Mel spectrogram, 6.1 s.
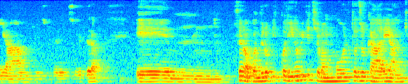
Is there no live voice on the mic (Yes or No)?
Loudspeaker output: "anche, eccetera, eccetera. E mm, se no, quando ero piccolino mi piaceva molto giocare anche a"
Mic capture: Yes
